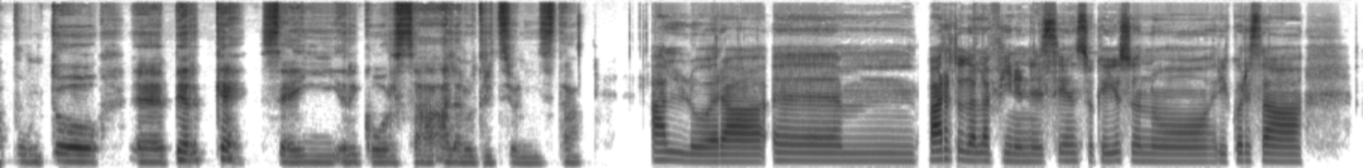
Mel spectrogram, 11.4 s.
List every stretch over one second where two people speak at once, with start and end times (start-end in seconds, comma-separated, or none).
none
